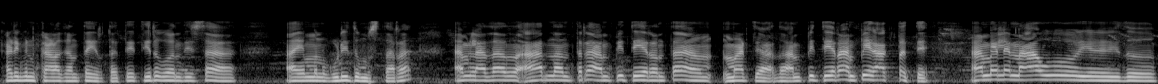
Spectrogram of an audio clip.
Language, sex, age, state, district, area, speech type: Kannada, female, 60+, Karnataka, Vijayanagara, rural, spontaneous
